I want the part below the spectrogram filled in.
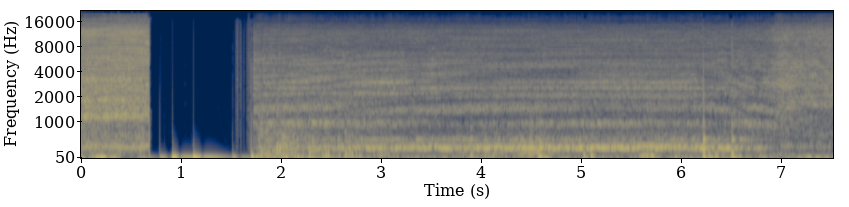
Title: Exhaust Leak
